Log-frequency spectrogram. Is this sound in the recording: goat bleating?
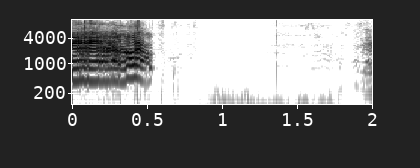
yes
